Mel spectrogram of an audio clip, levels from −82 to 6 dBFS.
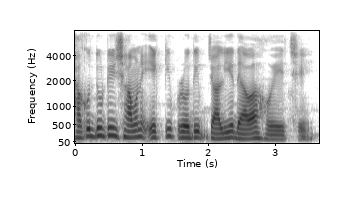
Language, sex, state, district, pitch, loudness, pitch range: Bengali, male, West Bengal, Cooch Behar, 155 Hz, -16 LUFS, 135-185 Hz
